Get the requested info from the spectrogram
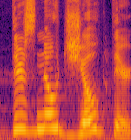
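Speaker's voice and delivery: high, slow, emphatic protest; exasperated. Real, not acted. Streamer insisting to a chatter there's no joke, exasperated. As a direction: stretch it out in exasperation.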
